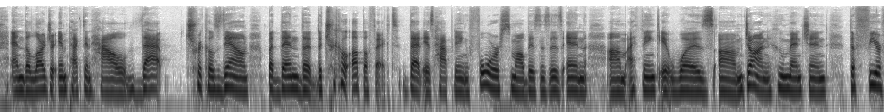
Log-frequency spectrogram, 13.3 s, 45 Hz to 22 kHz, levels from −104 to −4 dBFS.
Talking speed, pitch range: 155 wpm, 140-165 Hz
